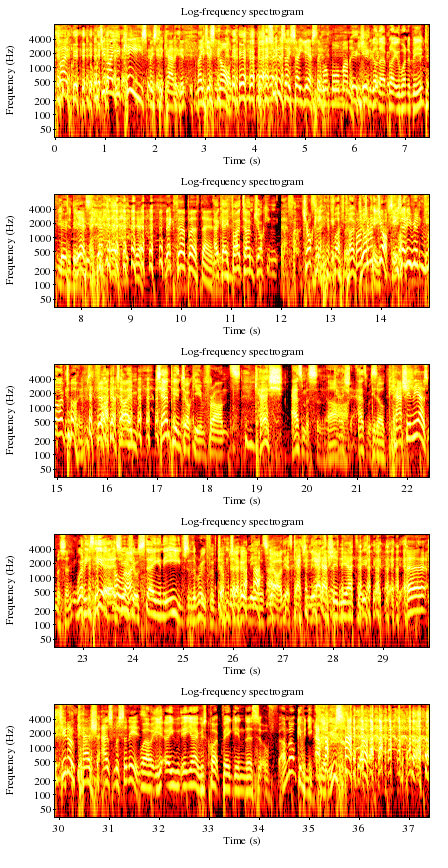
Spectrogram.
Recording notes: live from Cheltenham Festival for day 3 at the races!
